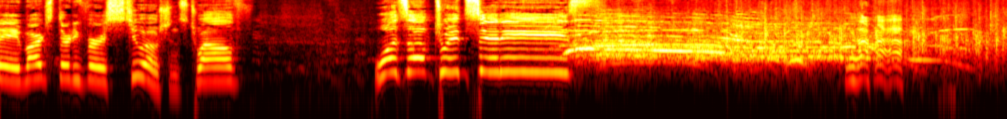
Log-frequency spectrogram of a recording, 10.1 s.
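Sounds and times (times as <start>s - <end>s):
speech: 0.0s - 2.5s, 3.7s - 6.6s, 8.4s - 9.4s
laughter: 2.8s - 3.8s, 8.0s - 9.8s
live comedy crowd cheering and clapping: 5.6s - 10.0s
overlapping voices: 5.7s - 10.0s
whoops: 5.7s - 10.0s.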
